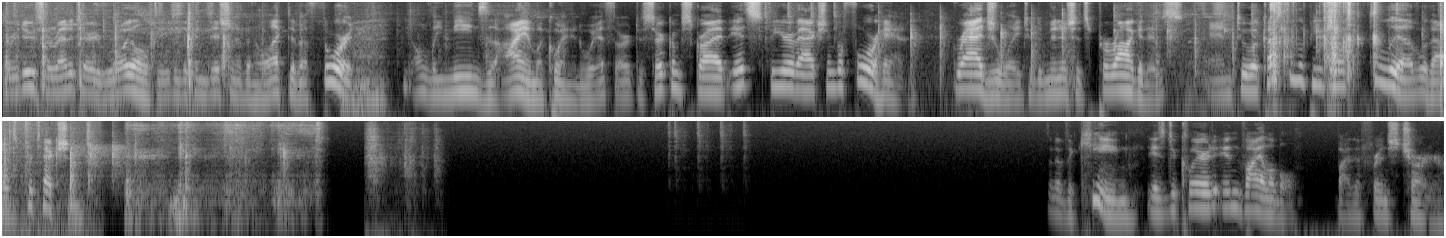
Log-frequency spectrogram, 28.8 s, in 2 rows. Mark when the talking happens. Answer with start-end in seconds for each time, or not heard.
0.0-15.3, 24.9-28.7.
